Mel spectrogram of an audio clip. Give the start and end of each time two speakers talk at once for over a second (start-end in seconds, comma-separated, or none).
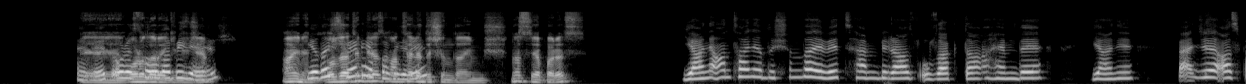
0.8-2.2, 3.1-4.5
